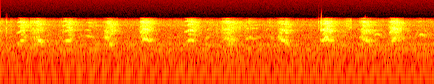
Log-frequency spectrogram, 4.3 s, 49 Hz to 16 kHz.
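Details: Belgian Malinois Shepherd puppies aged 10 weeks in Williston, Florida, from a litter born 2-16-2015: steady, fairly even series of high whining yips, about two a second, over a low background hum.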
